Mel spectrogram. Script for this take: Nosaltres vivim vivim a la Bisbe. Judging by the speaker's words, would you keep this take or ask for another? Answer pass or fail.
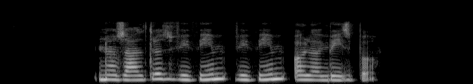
pass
